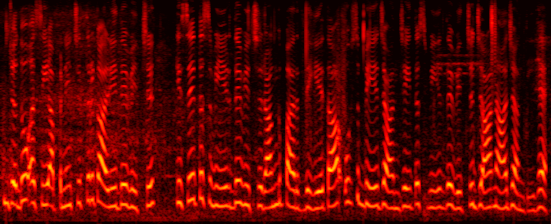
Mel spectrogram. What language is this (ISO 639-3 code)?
pan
